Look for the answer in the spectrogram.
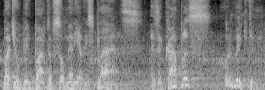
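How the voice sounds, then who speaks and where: An actor playing a sly infested undead soldier in a video game, with theatrical, drawn-out delivery. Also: male voice, mid-range voice, huge pitch swings, vocal fry, background noise, full character voice. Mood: sly teasing. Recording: distant, echoey, music over voice.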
